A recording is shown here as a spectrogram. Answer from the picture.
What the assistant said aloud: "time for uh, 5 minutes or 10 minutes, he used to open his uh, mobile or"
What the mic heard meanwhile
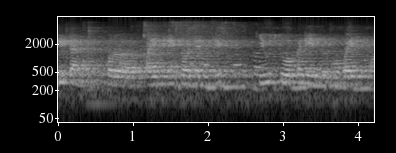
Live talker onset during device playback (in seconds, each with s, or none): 1.5 s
